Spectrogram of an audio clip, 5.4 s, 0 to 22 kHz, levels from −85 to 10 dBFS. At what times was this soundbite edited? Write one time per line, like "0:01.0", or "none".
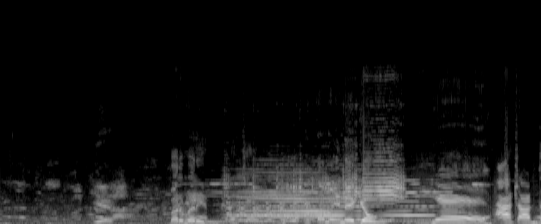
0:02.3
